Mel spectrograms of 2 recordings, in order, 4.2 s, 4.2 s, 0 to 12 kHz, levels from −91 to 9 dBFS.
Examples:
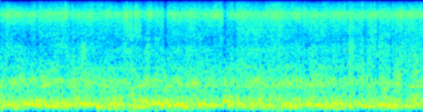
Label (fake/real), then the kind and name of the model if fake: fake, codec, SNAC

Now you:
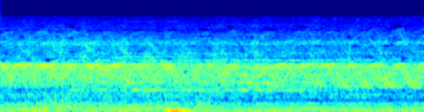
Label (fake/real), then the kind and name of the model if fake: real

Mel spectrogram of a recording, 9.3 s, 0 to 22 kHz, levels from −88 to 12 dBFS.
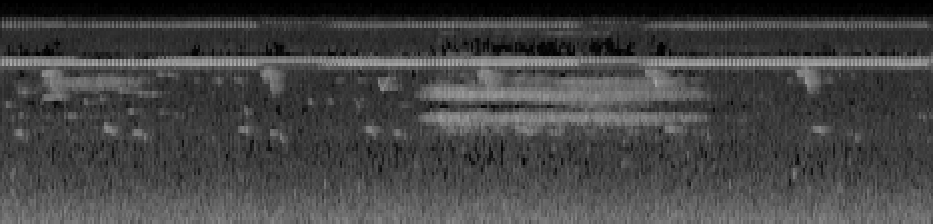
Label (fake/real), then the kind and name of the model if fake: real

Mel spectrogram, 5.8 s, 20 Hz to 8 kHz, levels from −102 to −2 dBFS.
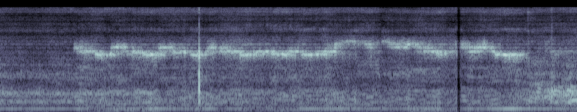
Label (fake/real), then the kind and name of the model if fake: fake, codec, SNAC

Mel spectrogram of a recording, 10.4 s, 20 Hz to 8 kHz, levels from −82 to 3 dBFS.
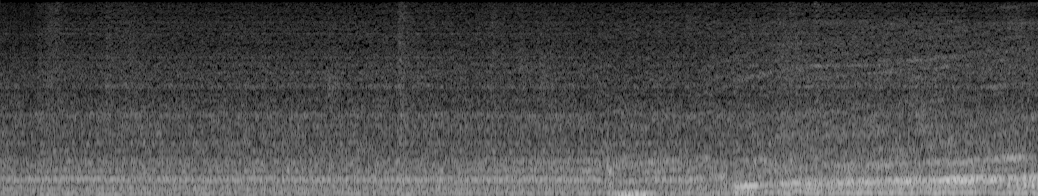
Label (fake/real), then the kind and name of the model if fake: fake, vocoder, Vocos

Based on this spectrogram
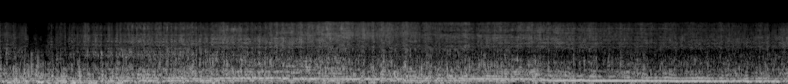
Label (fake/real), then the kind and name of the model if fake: fake, vocoder, BigVGAN v2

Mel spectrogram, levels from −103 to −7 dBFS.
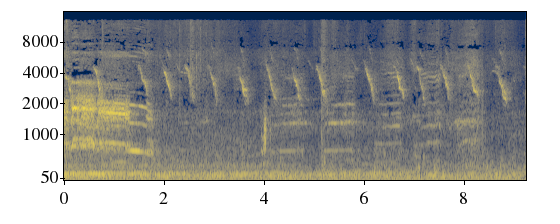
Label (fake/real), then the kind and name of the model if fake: real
